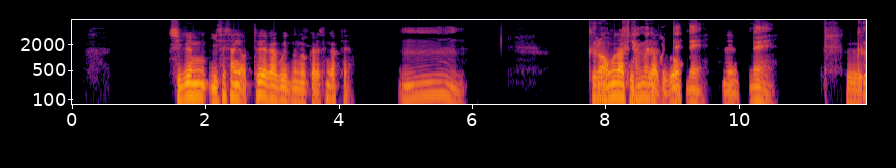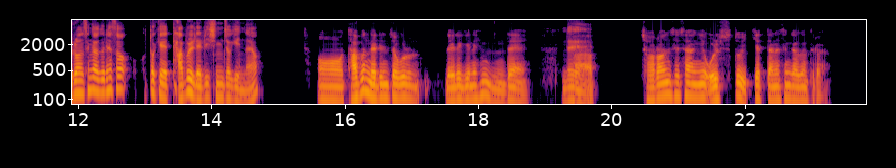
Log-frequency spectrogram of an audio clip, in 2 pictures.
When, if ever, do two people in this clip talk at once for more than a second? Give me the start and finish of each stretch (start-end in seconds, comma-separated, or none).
7.8-9.2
